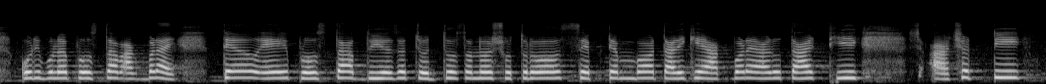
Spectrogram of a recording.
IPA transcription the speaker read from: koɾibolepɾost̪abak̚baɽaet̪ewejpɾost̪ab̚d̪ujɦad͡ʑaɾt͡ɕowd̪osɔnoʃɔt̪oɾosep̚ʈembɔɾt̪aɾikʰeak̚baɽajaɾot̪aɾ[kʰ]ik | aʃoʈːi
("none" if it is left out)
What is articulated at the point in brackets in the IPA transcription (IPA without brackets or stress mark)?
ʈʰ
